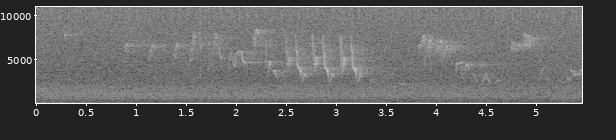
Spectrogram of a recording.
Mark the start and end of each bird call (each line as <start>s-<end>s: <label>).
0.0s-5.5s: Ovenbird (Seiurus aurocapilla)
